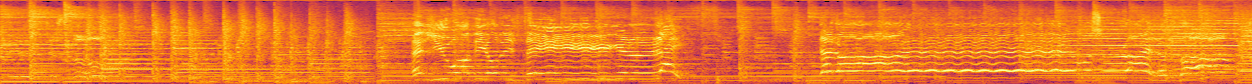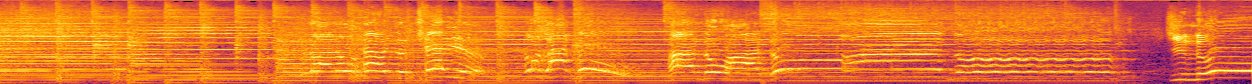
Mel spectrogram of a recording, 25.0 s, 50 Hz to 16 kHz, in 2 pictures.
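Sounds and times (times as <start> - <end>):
man singing with vibrato: 0.0 - 1.8, 4.1 - 7.0, 8.0 - 13.0, 15.3 - 25.0
band accompaniment: 0.0 - 25.0.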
